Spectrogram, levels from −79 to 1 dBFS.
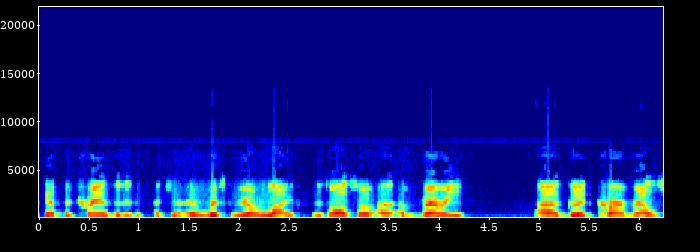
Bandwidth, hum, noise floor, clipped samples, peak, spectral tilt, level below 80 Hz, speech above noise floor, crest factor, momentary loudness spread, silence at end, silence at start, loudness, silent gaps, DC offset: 6.8 kHz; none; -62 dBFS; under 0.1%; 0 dBFS; -7 dB/octave; -66 dBFS; 46 dB; 16 dB; 11 LU; 0.05 s; 0.05 s; -16 LUFS; none; under 0.1%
